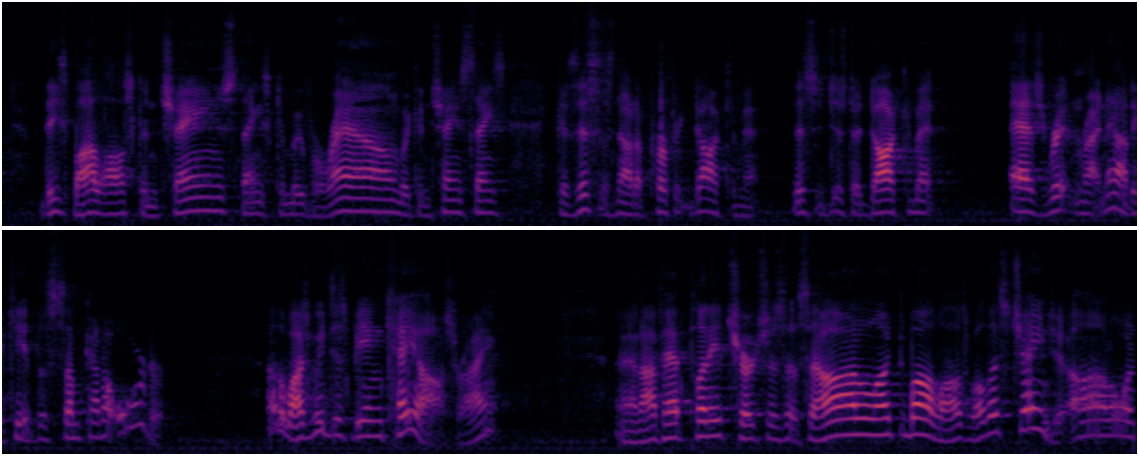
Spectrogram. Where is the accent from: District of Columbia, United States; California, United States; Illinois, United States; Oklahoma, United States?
Oklahoma, United States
